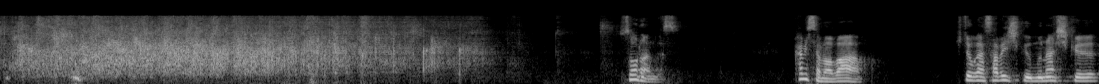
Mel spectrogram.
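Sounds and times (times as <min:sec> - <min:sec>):
audience applause: 0:00.0 - 0:05.1
speech: 0:06.3 - 0:06.9, 0:08.0 - 0:08.7, 0:09.6 - 0:10.9.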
